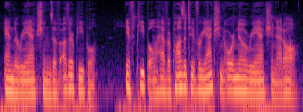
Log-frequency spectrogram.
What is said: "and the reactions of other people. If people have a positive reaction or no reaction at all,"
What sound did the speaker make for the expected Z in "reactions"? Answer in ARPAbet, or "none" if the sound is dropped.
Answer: Z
